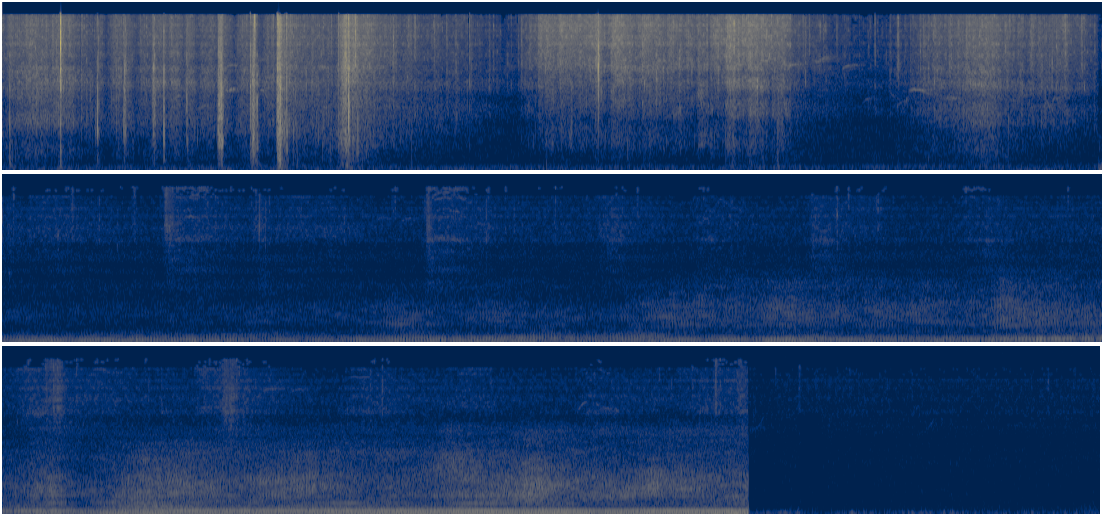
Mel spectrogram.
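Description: A large artist's conk (Ganoderma applanatum) bracket fungus cracking and snapping as it is broken off a log by hand, with several sharp cracks in the first few seconds followed by rustling. From about eleven seconds a steady low sound takes over, growing louder until it cuts off just before the end.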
